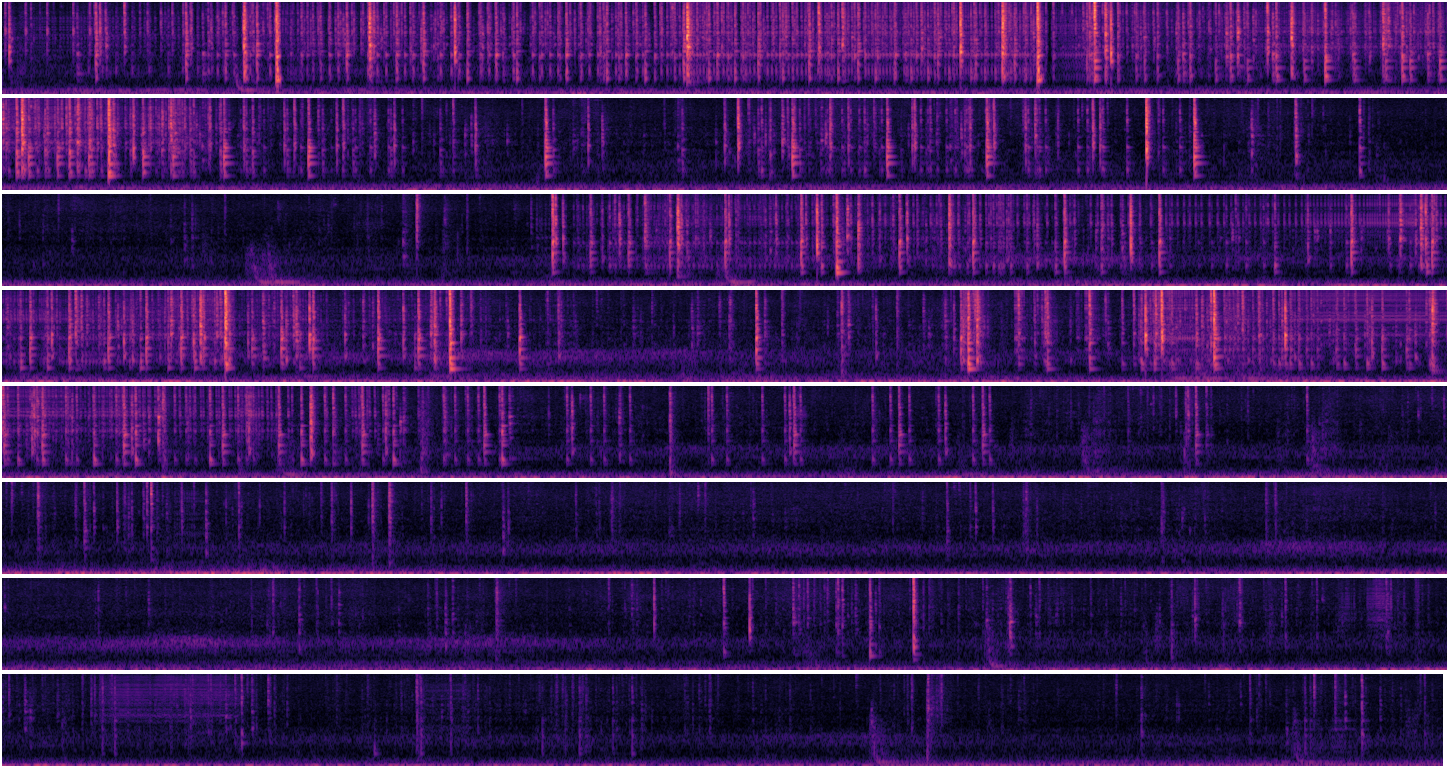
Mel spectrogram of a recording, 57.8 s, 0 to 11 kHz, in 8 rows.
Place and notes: Midwinter lake ice activity - Mid winter lake ice activity
Chuncheon lake ice at Lunar New Year 2018
Chuncheon, Gangwon-do, South Korea, 16 February 2018, 15:00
